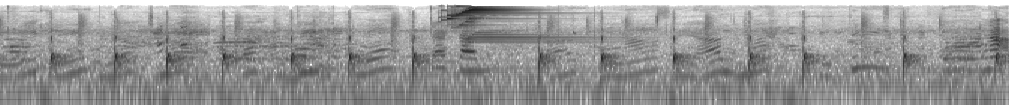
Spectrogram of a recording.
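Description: A rapid, evenly spaced run of short cartoon-style 'plop' sounds, about two a second, each dropping quickly in pitch, with a brief bright shimmer about four seconds in.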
